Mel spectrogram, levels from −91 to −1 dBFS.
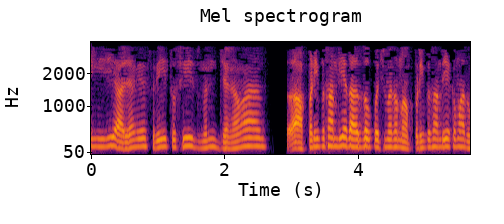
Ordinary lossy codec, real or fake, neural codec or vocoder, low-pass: MP3, 16 kbps; fake; vocoder, 44.1 kHz, 128 mel bands every 256 samples, BigVGAN v2; 3.6 kHz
